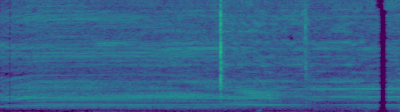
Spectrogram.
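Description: Embossing heat tool switched on, its fan motor winding up in pitch and then running with a steady hum and rush of air. It drops out for an instant near the end.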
